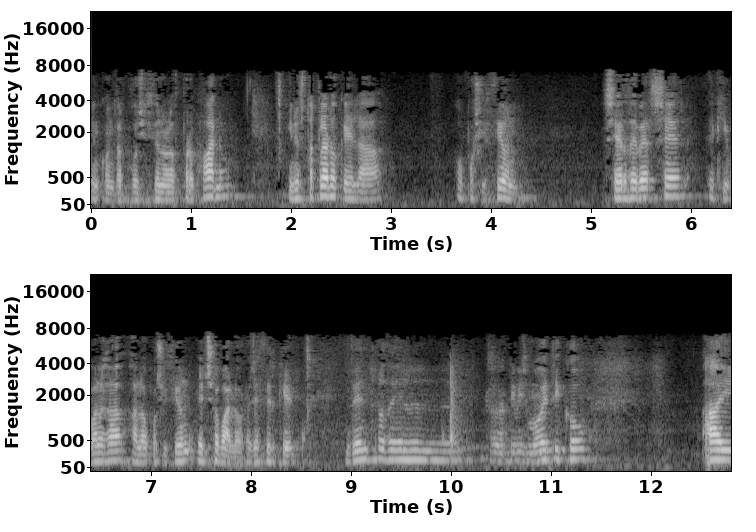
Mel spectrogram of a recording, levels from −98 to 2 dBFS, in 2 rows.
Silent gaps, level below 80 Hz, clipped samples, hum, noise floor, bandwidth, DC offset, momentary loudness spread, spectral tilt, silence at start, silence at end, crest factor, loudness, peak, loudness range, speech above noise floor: none; -58 dBFS; under 0.1%; none; -59 dBFS; 7.8 kHz; under 0.1%; 18 LU; -5.5 dB/octave; 0 s; 0 s; 24 dB; -27 LUFS; -2 dBFS; 3 LU; 33 dB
